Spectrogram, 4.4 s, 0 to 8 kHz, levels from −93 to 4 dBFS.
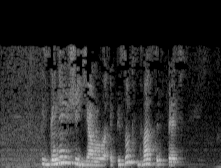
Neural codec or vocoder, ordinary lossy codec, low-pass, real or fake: none; MP3, 24 kbps; 7.2 kHz; real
